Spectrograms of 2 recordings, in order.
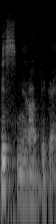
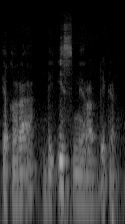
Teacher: now it's hamzatul wasl, you say bismi rabbika instead of say iqra bi ismi rabbika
